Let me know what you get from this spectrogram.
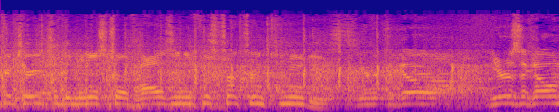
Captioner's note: some Applause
